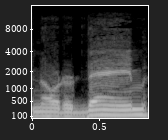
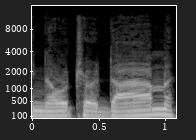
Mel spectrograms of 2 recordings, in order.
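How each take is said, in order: First: The name is pronounced the American way. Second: The name is pronounced the French way. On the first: "being an American, I always just say Notre Dame" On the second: "I suppose I'm supposed to say that differently"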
